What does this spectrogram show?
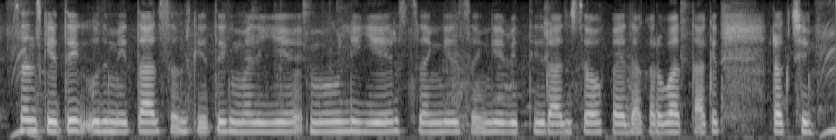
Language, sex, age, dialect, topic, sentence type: Magahi, female, 18-24, Northeastern/Surjapuri, banking, statement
